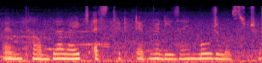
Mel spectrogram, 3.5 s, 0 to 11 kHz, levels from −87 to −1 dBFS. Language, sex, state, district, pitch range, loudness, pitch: Gujarati, female, Gujarat, Gandhinagar, 230-245 Hz, -15 LUFS, 240 Hz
